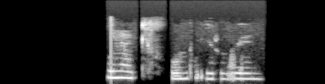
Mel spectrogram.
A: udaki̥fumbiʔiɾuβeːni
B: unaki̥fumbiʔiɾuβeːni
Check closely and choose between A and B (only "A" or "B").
B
